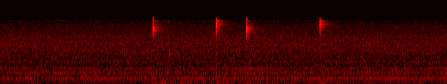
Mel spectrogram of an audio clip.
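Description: Four faint computer mouse clicks over a low steady hum.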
